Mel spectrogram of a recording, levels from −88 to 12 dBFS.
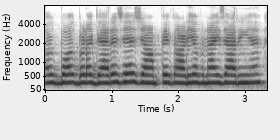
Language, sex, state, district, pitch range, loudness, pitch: Hindi, female, Punjab, Kapurthala, 270-280 Hz, -11 LUFS, 275 Hz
